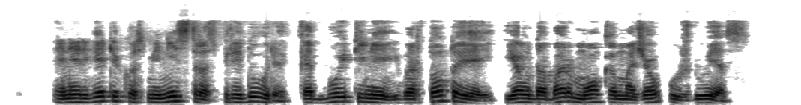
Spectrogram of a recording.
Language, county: Lithuanian, Klaipėda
